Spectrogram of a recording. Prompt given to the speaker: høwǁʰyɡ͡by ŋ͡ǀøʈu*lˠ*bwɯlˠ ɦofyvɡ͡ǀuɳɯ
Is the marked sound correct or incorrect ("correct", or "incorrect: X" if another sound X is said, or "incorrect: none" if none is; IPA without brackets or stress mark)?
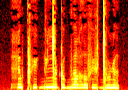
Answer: incorrect: none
